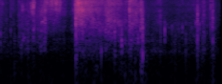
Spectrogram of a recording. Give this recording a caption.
Paper slide and crumple
swish, metal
